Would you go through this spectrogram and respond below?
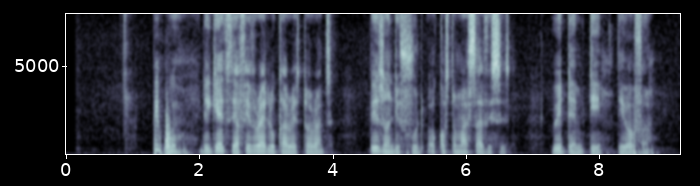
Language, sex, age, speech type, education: Nigerian Pidgin, female, 15-29, spontaneous, tertiary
